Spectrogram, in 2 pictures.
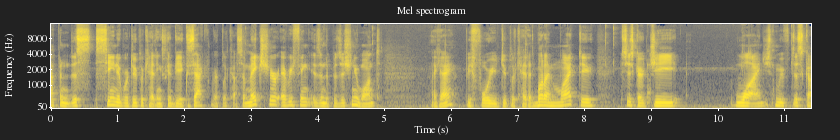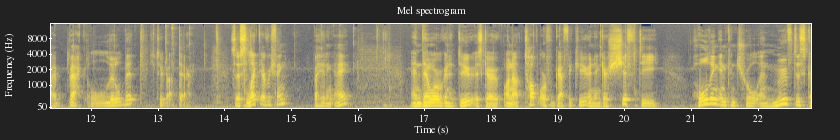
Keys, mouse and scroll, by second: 1.8-2.9 scroll up 1, 4.5-4.9 scroll up 2, 8.3 click, 10.4 y, 11.1 click, 11.7 g, 13.5-16.4 middle drag, 14.4 a, 14.5 scroll down 2, 16.4 KP_7, 17.0-17.8 scroll down 1, 18.8 shift+middle click, 19.1-20.1 scroll up 1, 20.1 shift+d.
